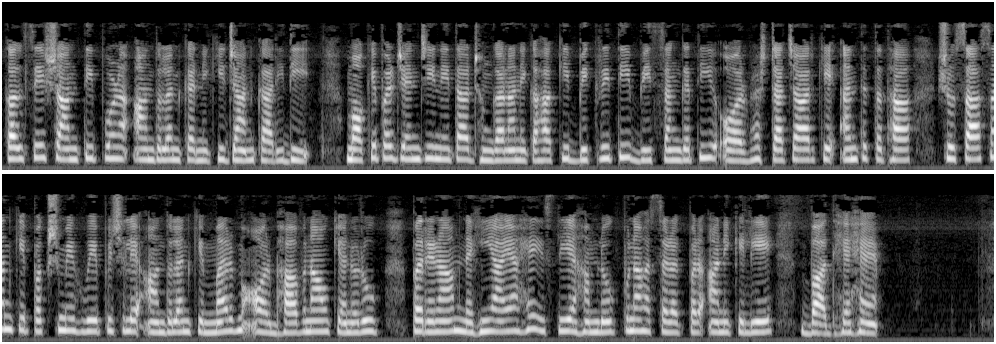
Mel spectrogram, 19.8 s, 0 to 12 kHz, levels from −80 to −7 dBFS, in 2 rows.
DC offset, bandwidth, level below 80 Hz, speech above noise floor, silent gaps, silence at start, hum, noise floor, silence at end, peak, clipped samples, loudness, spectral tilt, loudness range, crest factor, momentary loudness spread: under 0.1%; 8 kHz; -54 dBFS; 33 dB; none; 0.05 s; none; -52 dBFS; 0 s; 0 dBFS; under 0.1%; -19 LUFS; -4.5 dB/octave; 2 LU; 18 dB; 5 LU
